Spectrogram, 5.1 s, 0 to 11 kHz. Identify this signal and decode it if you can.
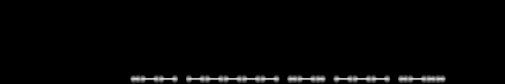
Morse code, heard as a keyed tone, about 26 wpm, 700 Hz. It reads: W0ROL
